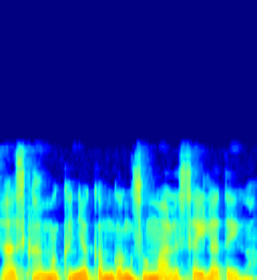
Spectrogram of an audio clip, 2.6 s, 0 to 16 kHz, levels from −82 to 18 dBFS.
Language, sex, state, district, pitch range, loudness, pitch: Wancho, female, Arunachal Pradesh, Longding, 195-210 Hz, -13 LUFS, 205 Hz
